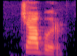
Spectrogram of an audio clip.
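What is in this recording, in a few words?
"чабыр", Komi, female; kpv audio dict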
